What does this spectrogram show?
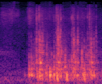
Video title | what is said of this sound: Pendidikan Jasmani - Konsep Pergerakan - Bentuk dan Imbangan | Saya dengar bunyi macam sesuatu cikgu. Nak kata gula-gula, bukan gula-gula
